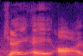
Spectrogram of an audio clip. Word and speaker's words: Jai: It's J AI pronounced Jai Lewis.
